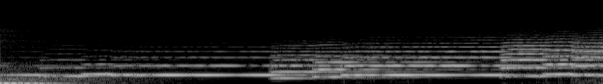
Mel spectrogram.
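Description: Music: sustained brass chords, each held for a second or two before shifting to the next. There is no beat.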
